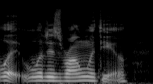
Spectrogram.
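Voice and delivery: plain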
